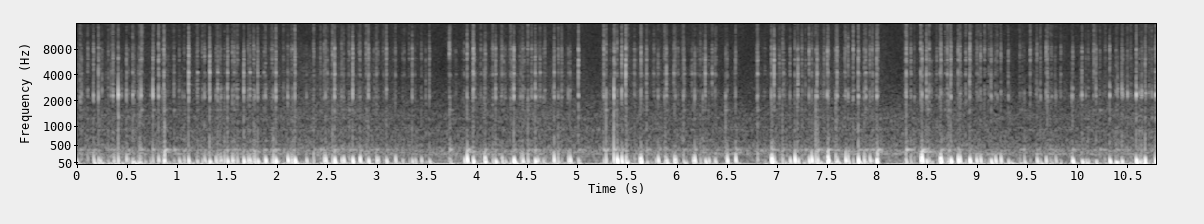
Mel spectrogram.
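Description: An aluminium Red Bull energy-drink can is tapped and handled in a steady, rapid stream of light taps. The taps are dull, low, and short with almost no ring, with faint bright clicks above them. Brief pauses break the stream now and then.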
